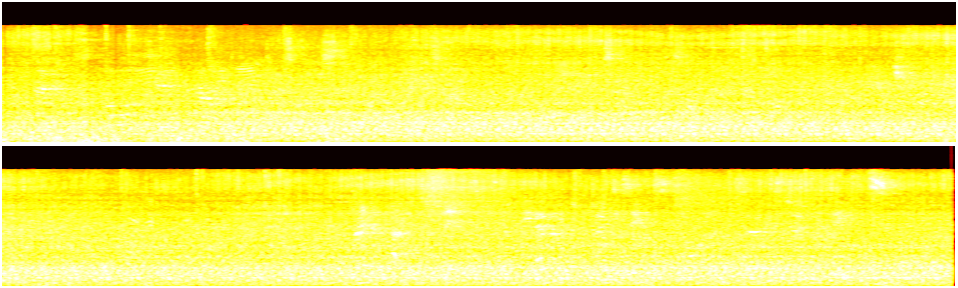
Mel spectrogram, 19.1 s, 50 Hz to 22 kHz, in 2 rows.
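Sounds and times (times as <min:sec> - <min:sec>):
train engine and rail noise: 0:00.0 - 0:19.0.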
